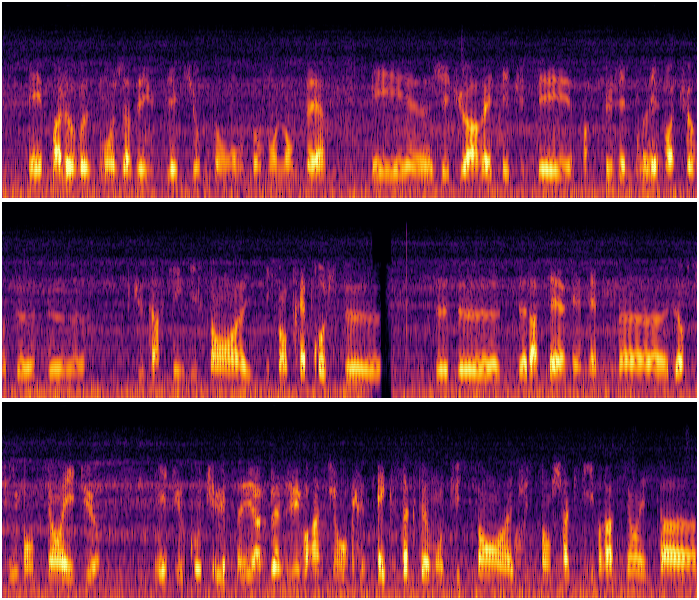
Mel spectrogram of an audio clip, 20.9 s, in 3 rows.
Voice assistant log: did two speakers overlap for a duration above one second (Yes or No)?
No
